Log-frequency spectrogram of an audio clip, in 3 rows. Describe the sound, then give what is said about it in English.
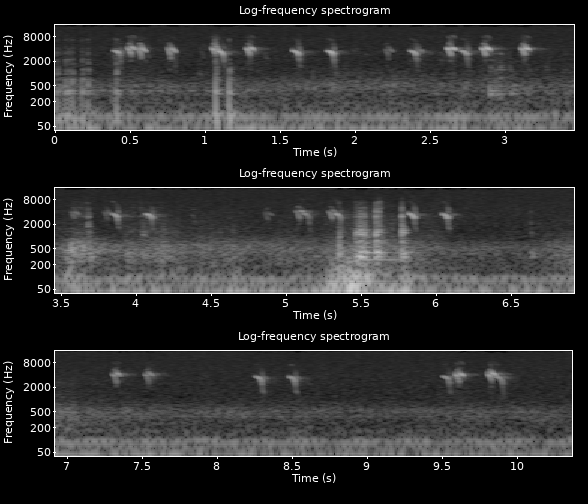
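Wild birds, including some type 5s, call with many short, high chirps in quick clusters as they come in at a clearing at 6:54, repeating throughout with brief pauses, joined by a few low thumps and rustling bursts. No one speaks. “Birds are coming in, including some type 5s.”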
